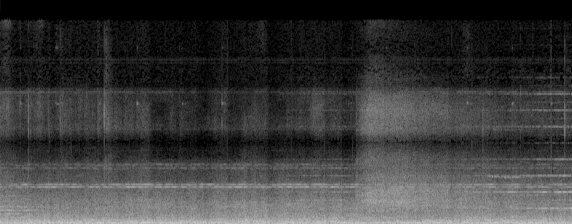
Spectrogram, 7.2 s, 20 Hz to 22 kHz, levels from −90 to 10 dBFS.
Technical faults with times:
none

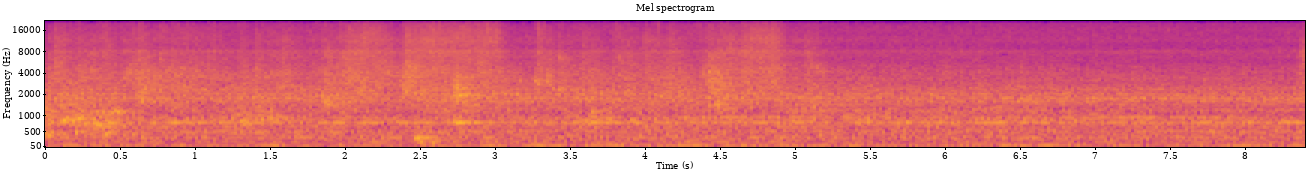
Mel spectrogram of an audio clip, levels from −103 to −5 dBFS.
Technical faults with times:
none

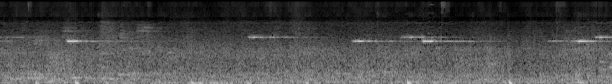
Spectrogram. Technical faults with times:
0.00-6.13 Opus compression

